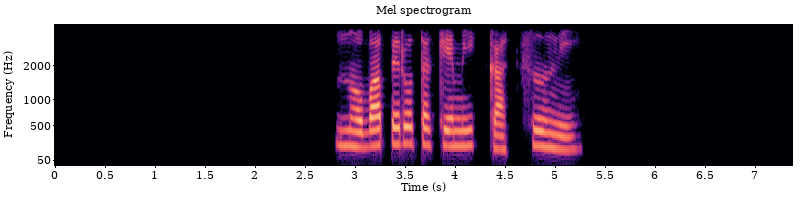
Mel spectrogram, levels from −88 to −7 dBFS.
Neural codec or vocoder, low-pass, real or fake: codec, 16 kHz, 4 kbps, X-Codec, WavLM features, trained on Multilingual LibriSpeech; 3.6 kHz; fake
